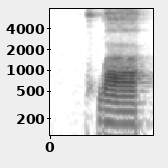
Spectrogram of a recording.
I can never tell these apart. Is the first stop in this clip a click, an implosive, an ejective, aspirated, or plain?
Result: aspirated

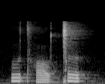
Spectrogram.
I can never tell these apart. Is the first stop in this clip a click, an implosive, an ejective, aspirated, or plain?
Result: aspirated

